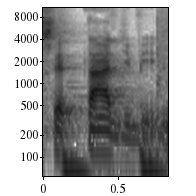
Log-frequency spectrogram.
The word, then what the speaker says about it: CETADEB: Nós falamos CETADB, mas se escreve CETADEB.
